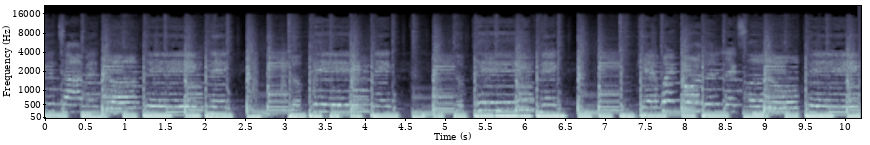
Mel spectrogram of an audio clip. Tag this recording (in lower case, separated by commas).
happy music, music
